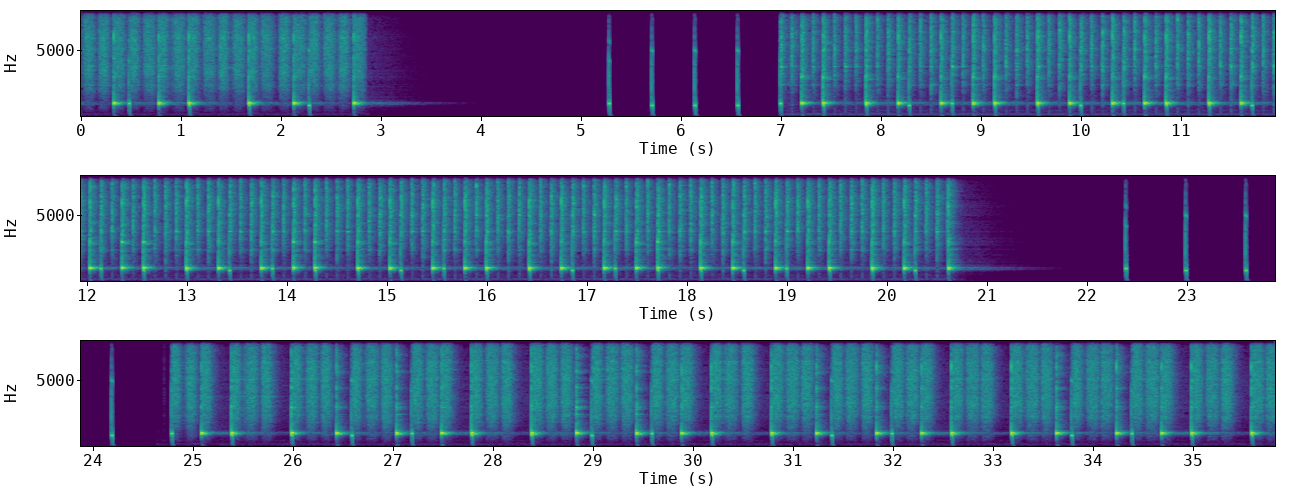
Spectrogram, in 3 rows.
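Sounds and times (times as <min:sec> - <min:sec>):
cabasa foot pedal shaker: 0:00.0 - 0:02.9, 0:07.0 - 0:20.8, 0:24.8 - 0:35.8.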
